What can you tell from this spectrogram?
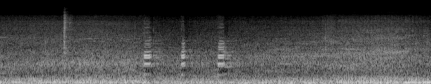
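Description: Street traffic running, with motorbikes and cars passing, and a vehicle horn giving three short toots in quick succession about a second and a half in.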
